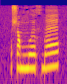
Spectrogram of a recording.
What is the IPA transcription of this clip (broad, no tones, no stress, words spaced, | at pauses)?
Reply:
ʃɑmŋʷœːxbæː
